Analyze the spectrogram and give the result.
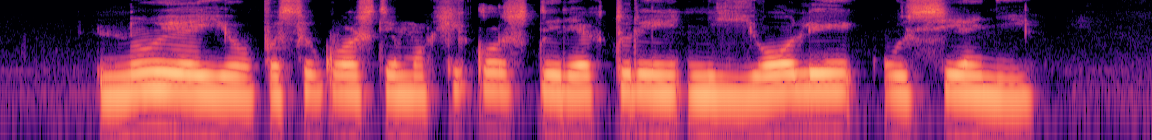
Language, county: Lithuanian, Utena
